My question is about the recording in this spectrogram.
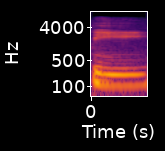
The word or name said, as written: bi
